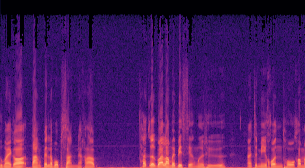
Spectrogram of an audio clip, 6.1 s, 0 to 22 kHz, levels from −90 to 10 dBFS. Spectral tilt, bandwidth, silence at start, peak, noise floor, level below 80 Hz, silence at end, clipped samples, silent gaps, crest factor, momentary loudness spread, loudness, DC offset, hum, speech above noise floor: -5.5 dB/octave; 19.5 kHz; 0 s; 0 dBFS; -33 dBFS; -32 dBFS; 0 s; under 0.1%; none; 14 dB; 11 LU; -14 LUFS; 6%; none; 20 dB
